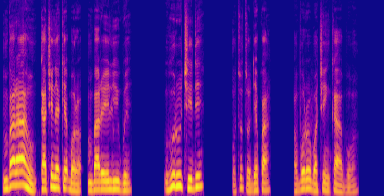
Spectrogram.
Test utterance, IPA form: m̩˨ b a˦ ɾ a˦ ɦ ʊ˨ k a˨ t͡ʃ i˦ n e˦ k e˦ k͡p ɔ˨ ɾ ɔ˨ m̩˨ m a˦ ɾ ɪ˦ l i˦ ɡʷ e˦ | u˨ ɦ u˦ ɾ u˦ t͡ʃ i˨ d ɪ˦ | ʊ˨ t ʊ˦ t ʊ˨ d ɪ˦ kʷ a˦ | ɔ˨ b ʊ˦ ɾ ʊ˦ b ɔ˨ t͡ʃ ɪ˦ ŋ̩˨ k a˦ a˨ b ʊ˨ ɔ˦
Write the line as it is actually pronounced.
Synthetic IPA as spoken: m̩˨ b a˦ ɾ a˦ ɦ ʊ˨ k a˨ t͡ʃ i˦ n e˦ k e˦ k͡p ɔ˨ ɾ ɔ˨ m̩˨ b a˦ ɾ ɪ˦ l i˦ ɡʷ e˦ | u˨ ɦ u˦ ɾ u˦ t͡ʃ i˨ d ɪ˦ | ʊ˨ t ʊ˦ t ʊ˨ d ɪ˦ kʷ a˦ | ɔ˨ b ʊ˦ ɾ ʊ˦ b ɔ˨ t͡ʃ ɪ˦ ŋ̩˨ k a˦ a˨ b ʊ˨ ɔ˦

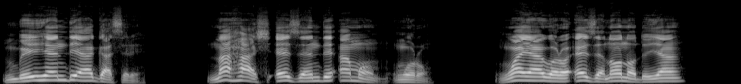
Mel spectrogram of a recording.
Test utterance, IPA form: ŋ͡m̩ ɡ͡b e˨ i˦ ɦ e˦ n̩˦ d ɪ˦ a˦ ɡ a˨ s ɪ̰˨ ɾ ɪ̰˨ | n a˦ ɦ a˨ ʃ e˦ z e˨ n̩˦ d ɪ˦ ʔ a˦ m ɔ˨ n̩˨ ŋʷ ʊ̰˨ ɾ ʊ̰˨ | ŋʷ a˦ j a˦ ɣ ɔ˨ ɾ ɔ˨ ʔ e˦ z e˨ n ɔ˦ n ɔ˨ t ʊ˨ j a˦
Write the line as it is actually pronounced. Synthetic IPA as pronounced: ŋ͡m̩ ɡ͡b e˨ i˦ ɦ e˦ n̩˦ d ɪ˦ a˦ ɡ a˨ s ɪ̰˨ ɾ ɪ̰˨ | n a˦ ɦ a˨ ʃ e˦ z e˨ n̩˦ d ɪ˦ ʔ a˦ m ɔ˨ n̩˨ ŋʷ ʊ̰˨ ɾ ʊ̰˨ | ŋʷ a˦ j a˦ ɣ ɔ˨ ɾ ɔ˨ ʔ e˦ z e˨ n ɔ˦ n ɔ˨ d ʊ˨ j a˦

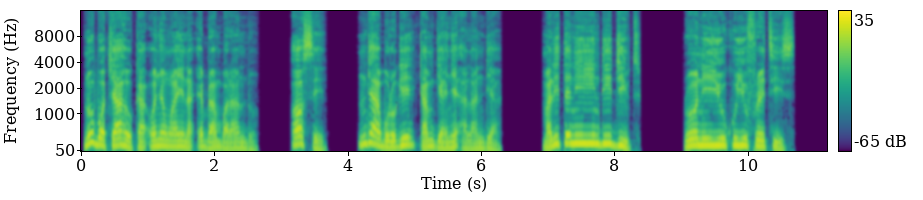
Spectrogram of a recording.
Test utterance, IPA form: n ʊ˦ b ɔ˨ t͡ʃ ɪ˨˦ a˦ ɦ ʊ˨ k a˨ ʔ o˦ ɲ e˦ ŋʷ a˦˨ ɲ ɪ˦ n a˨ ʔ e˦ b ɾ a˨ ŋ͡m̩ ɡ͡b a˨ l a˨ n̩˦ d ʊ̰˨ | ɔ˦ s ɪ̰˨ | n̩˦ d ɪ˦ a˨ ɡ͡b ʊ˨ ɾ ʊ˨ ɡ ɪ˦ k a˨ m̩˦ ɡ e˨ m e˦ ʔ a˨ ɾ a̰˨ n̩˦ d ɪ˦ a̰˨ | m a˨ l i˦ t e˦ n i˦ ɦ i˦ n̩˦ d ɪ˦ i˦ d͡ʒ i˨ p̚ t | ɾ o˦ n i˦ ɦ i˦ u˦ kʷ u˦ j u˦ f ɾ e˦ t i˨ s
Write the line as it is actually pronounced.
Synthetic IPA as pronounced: n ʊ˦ b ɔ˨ t͡ʃ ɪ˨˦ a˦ ɦ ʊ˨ k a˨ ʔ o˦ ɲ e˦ ŋʷ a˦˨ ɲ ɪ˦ n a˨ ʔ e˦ b ɾ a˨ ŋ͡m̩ ɡ͡b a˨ ɾ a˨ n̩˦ d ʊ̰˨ | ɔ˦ s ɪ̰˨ | n̩˦ d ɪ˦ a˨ ɡ͡b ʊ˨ ɾ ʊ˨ ɡ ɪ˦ k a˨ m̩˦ ɡ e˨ ɲ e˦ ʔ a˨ l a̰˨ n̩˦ d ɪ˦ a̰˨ | m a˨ l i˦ t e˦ n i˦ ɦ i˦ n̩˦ d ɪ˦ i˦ d͡ʒ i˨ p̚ t | ɾ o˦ n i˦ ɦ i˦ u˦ kʷ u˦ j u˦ f ɾ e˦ t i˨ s

